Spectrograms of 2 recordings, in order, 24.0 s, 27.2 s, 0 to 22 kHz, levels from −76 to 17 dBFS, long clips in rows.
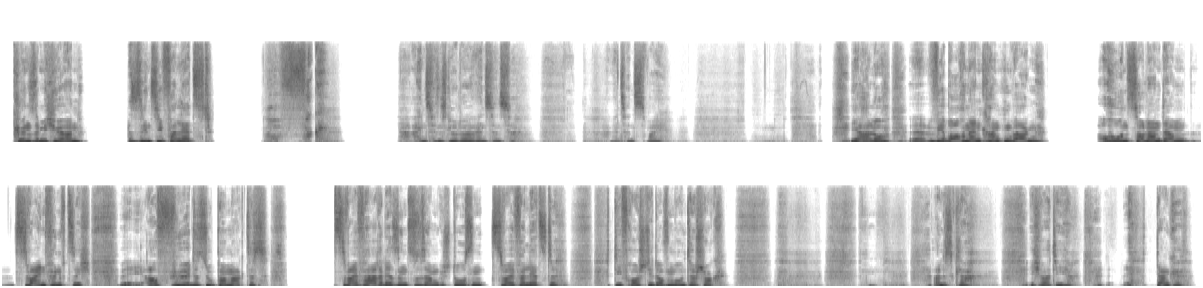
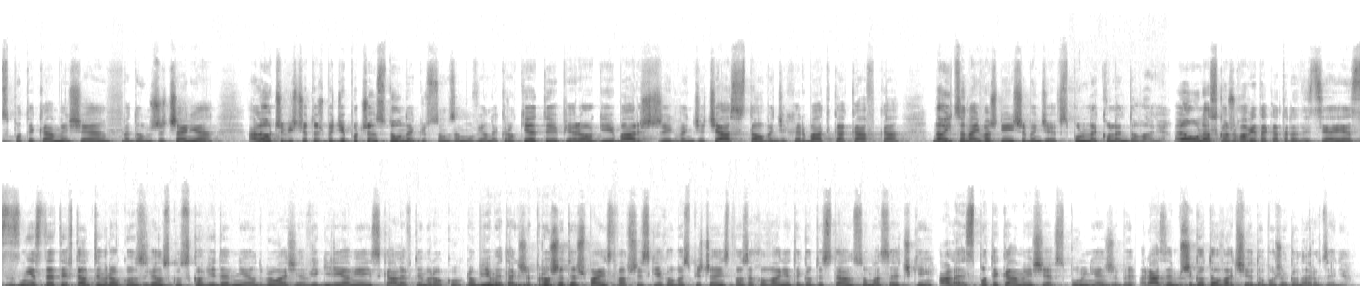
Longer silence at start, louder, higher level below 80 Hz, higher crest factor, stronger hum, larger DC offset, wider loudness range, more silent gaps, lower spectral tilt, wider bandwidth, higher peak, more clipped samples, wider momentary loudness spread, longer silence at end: about the same, 0.1 s vs 0 s; first, -16 LUFS vs -20 LUFS; about the same, -48 dBFS vs -50 dBFS; about the same, 14 dB vs 18 dB; neither; neither; first, 6 LU vs 2 LU; neither; second, -4 dB/octave vs -5.5 dB/octave; first, 16 kHz vs 14.5 kHz; second, -4 dBFS vs 0 dBFS; neither; first, 15 LU vs 6 LU; about the same, 0.1 s vs 0.1 s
